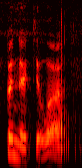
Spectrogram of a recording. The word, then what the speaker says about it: Bunnicula: book series it was a book well it's pronounced Bunnicula when in doubt haha so anyway so we're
